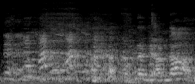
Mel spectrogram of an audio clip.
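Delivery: very slow, drawn out through laughter; savoring the punchline while cracking up; laughing. Real, not acted. The speaker repeats his own punchline to the crowd, laughing. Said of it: "repeating it, laughing".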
